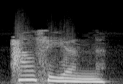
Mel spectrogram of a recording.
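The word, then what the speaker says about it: halcyon: Houseian.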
